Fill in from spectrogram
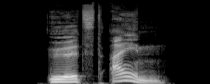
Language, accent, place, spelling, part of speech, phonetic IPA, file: German, Germany, Berlin, ölst ein, verb, [ˌøːlst ˈaɪ̯n], De-ölst ein.ogg
- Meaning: second-person singular present of einölen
